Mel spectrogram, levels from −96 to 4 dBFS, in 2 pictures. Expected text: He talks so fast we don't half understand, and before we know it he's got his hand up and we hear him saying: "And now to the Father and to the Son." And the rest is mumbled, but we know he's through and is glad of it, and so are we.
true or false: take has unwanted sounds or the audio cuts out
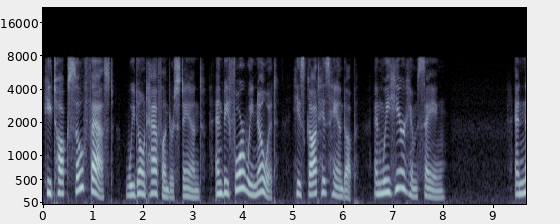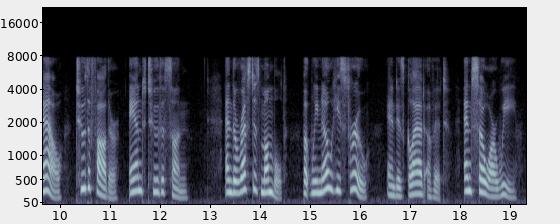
false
